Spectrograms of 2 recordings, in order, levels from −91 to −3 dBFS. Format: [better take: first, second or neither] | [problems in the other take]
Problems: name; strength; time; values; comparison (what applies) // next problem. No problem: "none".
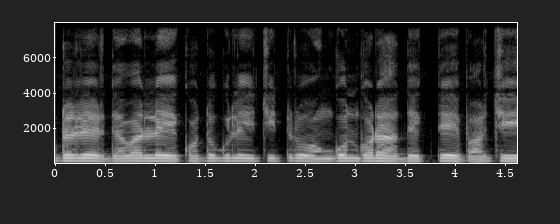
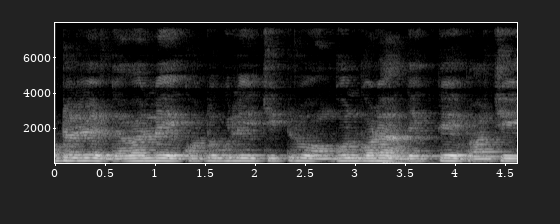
first | background sound (Bowed string instrument); 15 dB below the speech // room echo; dies away in 0.7 s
